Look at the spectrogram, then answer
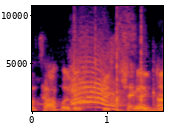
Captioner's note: applauds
